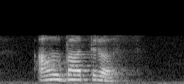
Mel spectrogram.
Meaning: albatross
- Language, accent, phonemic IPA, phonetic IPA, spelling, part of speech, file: Armenian, Eastern Armenian, /ɑlbɑtˈɾos/, [ɑlbɑtɾós], ալբատրոս, noun, Hy-ալբատրոս.ogg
